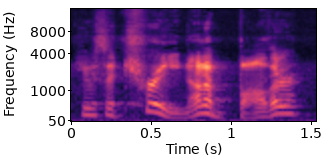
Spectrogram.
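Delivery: usual speaking voice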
